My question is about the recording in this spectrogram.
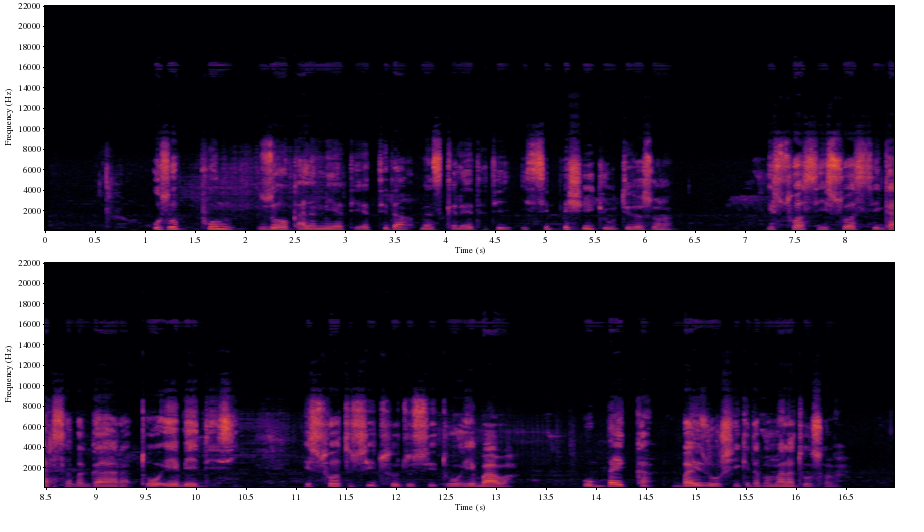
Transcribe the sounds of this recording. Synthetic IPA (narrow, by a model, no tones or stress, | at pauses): ʔʊsʊpʰːʊn | zɔʔɔkʼɐlɐmɪjɐt̪ɪɛt̪ːɪd̪ɐmɐskʼɐlɛt̪ɛt̪ɪːsːɪpːɛʃiːkʼːɪʊt̪ːɪd̪ɔsɔnɐ | ʔɪsːʊwɐsːɪsːʊwɐsːɪɡɐɾsɐbɐɡːaːɾɐt̪ʼo̞ːʔe̞ːbe̞ːt̪ʰːeːs | ʔɪsːʊwɐt̪ʊsːɪːt͡sːʊt̪ʊsːɪt̪ʼo̞ːʔe̞ːbaːwɐ | ʊbːɐjkːɐ | bɐjzoːʃiːkʼɪd̪ɐbɐmɐlɐt̪ʰoːsɔnɐ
